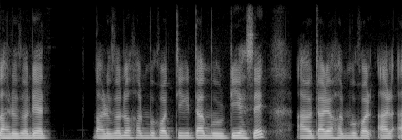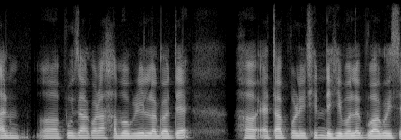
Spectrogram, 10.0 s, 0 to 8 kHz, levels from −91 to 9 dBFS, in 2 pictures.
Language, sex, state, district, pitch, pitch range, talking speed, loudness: Assamese, male, Assam, Kamrup Metropolitan, 130 Hz, 130-135 Hz, 125 wpm, -19 LUFS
